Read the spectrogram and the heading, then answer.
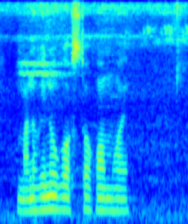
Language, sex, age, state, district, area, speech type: Assamese, male, 45-60, Assam, Lakhimpur, rural, spontaneous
